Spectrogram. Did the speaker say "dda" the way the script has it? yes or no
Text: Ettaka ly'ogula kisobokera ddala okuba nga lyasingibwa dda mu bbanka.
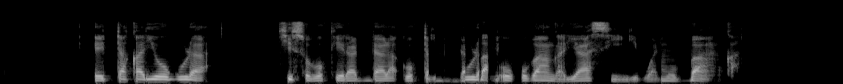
no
